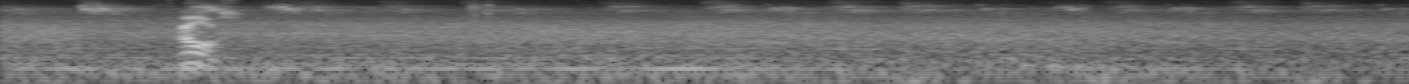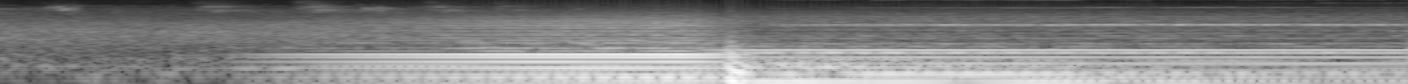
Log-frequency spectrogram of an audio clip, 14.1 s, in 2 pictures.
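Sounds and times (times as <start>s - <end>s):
outdoor background wash: 0.0s - 14.0s
low ambient music: 8.2s - 14.0s.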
